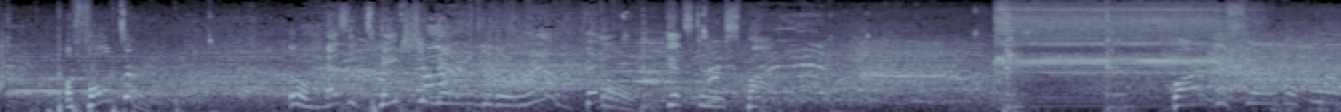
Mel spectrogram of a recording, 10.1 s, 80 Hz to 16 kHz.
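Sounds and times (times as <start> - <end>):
arena buzzer: 7.4 - 9.6.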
